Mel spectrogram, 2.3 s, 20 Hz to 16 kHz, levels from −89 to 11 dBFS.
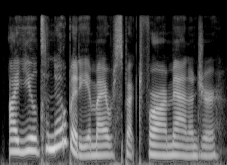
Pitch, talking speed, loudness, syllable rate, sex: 205 Hz, 265 wpm, -16 LUFS, 7.2 syllables/s, female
